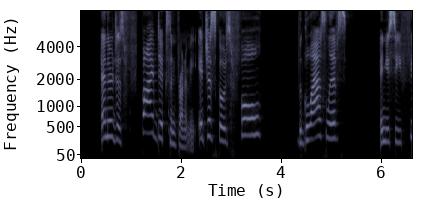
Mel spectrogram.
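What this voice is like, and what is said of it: Usual voice. Nothing is said of it.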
